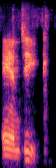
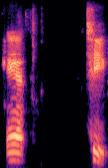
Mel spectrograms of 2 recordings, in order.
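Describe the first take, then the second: First: It is said as the ordinary word antique. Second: It is said as two words, 'aunt' and 'teak'. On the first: It names an old valuable object. "antique is A N T I Q U E" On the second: It mocks how someone else says it. "he says it like"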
